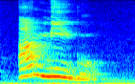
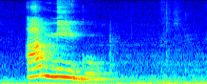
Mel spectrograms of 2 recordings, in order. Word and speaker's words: amigo: exemplo avó avó e ela se pronúncia como se fosse uma letra u quando ela vai ao final da palavra por exemplo amigo amigo depois seguimos com a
